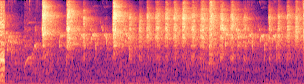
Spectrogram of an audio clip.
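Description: Budgerigars chirping and chattering in quick, sharp high calls, with a few louder chirps about one and two seconds in.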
